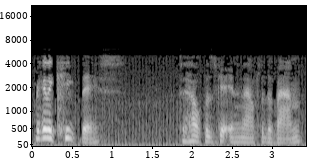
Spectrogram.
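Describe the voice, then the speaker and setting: An older man with a thick, sore, swollen-sounding throat, narrating a casual DIY vlog in a hesitant, unhurried way. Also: medium pitch, very animated. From England. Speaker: DIY van converter presenting. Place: in and around a van. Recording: dull muffled sound, background vehicle noise.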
